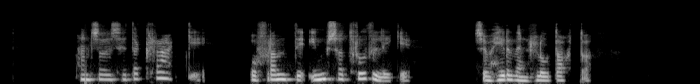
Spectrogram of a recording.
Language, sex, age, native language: Icelandic, female, 18-19, Icelandic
